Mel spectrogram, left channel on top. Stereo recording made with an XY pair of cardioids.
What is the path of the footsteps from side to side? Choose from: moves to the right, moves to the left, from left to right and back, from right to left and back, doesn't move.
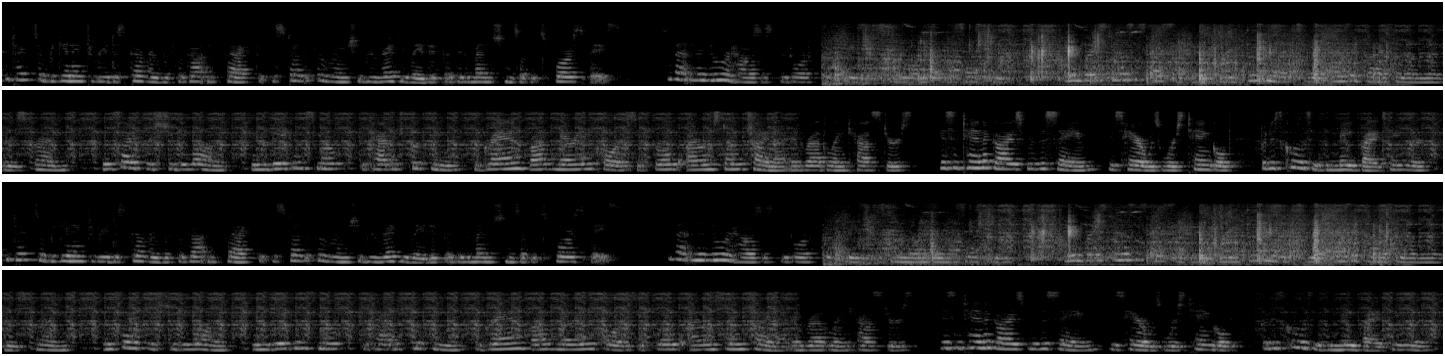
moves to the right.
